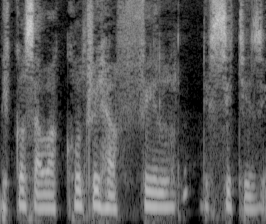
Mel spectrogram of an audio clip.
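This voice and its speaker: Recorded dry and close with no echo, a woman speaks with a very deep, low pitch, a dark, mellow, somewhat breathy tone and monotone, flat intonation. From Nigeria. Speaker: live streamer. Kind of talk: livestream monologue.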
